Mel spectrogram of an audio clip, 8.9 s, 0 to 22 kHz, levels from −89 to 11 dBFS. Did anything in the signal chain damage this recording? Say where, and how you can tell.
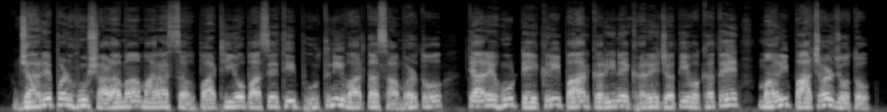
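Yes, channel delay (comb filtering) throughout the speech. One channel lags by roughly 20 ms, likely a buffer offset, before mono summing. Evenly spaced notches from very low frequencies make it sound rough or slightly doubled.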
